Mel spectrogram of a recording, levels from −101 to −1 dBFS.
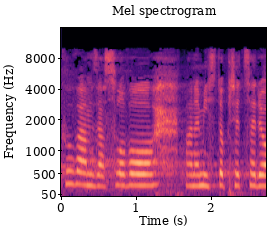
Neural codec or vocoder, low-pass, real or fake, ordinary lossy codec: none; 9.9 kHz; real; MP3, 48 kbps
